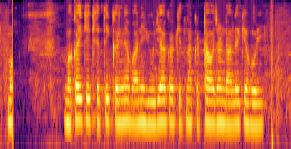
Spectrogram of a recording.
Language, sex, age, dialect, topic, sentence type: Bhojpuri, male, 18-24, Southern / Standard, agriculture, question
